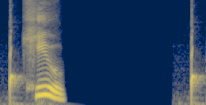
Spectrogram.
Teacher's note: ফ ভি ঠিক ইংরেজি হচ্ছে V কিউ কিউ নট কিউ কারণ ইংরেজিতে ক উচ্চারিত হয় না হয় খ তাই বলতে হবে কিউ R R S T not টি ইংরেজিতে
